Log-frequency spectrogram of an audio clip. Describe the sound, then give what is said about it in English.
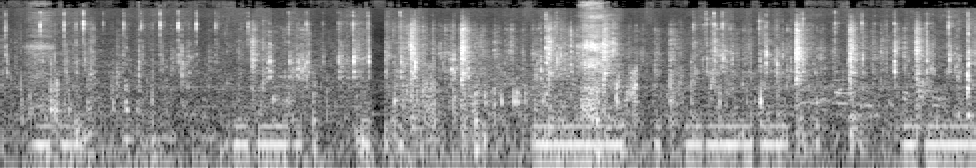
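Typing on a computer keyboard: many quick, irregular, faint clicks that run steadily throughout. “I can type this, you know?”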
